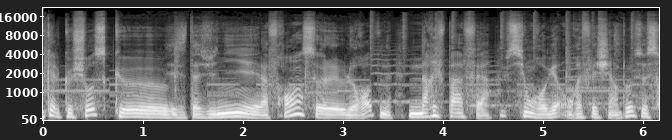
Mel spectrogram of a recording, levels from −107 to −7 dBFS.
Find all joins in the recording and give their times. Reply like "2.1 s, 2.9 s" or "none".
1.3 s, 4.6 s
